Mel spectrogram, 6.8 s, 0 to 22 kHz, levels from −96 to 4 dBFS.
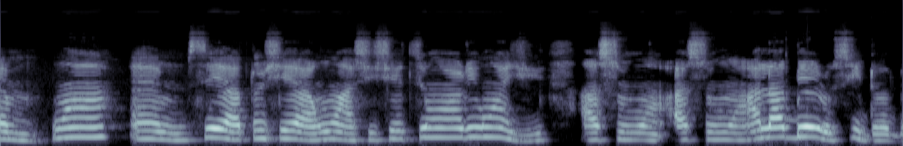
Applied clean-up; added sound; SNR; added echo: none; none; none; none.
